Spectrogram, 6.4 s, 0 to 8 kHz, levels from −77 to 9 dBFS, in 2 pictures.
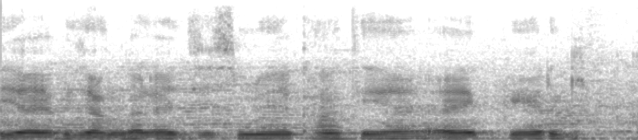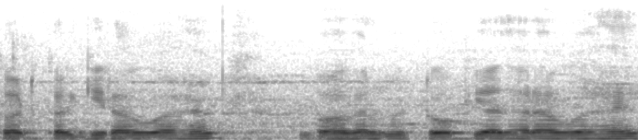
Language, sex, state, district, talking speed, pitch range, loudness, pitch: Hindi, male, Odisha, Khordha, 195 wpm, 110-115 Hz, -15 LUFS, 115 Hz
